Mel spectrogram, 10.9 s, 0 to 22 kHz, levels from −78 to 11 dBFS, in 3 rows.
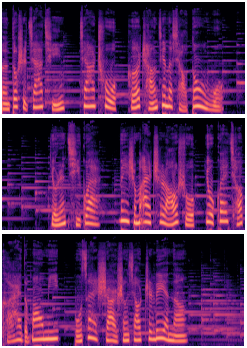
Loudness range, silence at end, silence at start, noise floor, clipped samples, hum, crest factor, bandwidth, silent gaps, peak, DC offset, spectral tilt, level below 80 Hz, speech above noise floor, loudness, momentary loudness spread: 2 LU; 0 s; 0 s; -33 dBFS; under 0.1%; none; 10 dB; 18 kHz; none; 0 dBFS; under 0.1%; -5 dB/octave; -46 dBFS; 22 dB; -11 LUFS; 17 LU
